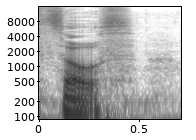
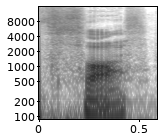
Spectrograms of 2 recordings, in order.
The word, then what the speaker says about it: Thoth: and the Book of Thoth, or the Book of Thoth. Depends on how you want to pronounce it.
